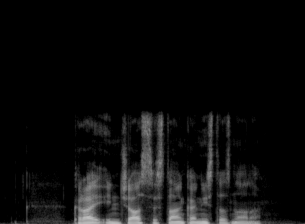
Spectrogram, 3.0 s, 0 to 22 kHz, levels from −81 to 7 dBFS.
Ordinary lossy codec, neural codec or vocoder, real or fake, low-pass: none; none; real; 10.8 kHz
